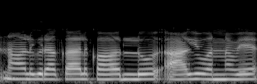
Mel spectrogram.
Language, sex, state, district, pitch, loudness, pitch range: Telugu, female, Andhra Pradesh, Krishna, 240 Hz, -19 LUFS, 235-245 Hz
